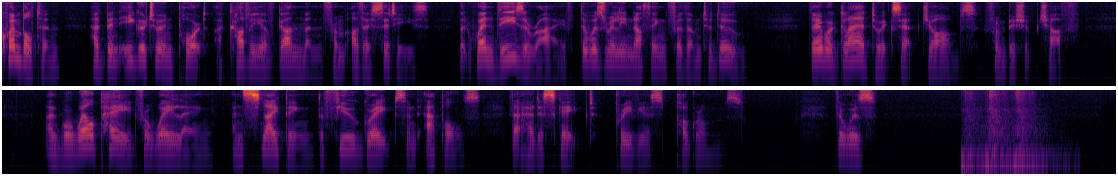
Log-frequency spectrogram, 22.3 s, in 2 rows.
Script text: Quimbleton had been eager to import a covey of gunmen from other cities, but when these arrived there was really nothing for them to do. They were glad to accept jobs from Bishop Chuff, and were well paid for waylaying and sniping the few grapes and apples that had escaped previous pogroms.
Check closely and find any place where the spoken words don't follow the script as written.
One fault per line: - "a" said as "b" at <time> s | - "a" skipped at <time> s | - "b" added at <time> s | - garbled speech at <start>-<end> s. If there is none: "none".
- "There was" added at 19.5 s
